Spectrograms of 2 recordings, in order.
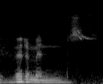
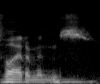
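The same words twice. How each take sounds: First: It is said with a British pronunciation. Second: It is said with an American pronunciation. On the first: "the U K English likes to say vitamins" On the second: "In American, it's vitamins"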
